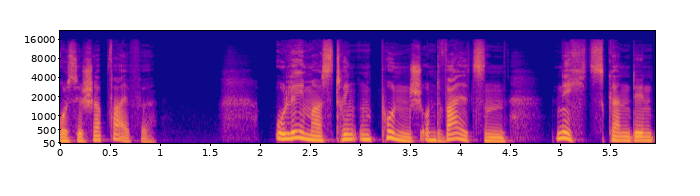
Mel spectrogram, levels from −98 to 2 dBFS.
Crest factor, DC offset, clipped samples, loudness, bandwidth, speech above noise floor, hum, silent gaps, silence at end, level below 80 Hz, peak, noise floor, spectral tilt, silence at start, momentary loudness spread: 18 dB; under 0.1%; under 0.1%; -23 LUFS; 16 kHz; 56 dB; none; none; 0 s; -64 dBFS; -6 dBFS; -78 dBFS; -6 dB/octave; 0 s; 12 LU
